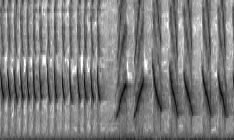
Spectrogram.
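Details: Filler song of a white-rumped shama played to provoke rivals into singing: a fast series of about twelve short high chips, then loud downward-sweeping whistled notes repeated roughly twice a second over faint low hum.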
